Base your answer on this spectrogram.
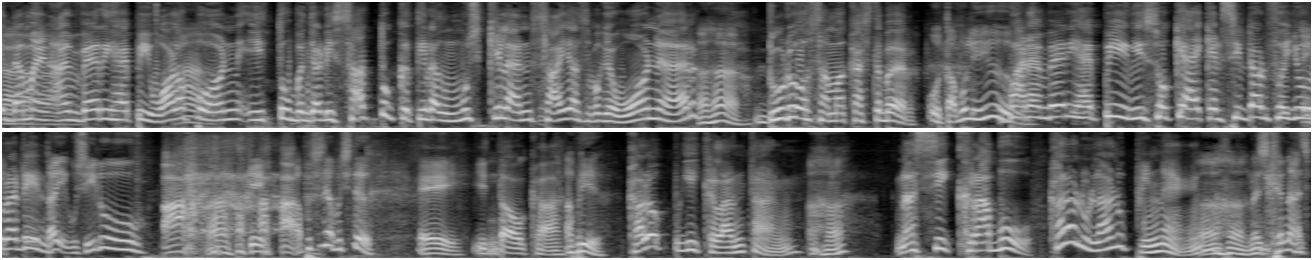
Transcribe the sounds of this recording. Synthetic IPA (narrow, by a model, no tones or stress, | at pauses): damãjnãjmvɛɾiɦɛpiwalawpʊnit̪umə̃ɲd͡ʒadisat̪ukət̪idanmũskilansajas̬əbaɡajwɔnərɦãdudʊhsamãkast̪əmərot̪aʔbolɛhjəbatajmvɛɾiɦɛpidisokeajkɛ̃nsit̚dãw̃nfɔjuɾadint̪aiʔkusiluʔakeapət͡ʃit̪əap̬ət͡ʃi̥t̪əejḭt̪awka̰apadiə̰kalawpəɡikʰəlant̪a̰nʔaɦãː | ãsikʰəɾabukalawlulalupinɛ̰̃ŋaɦãnãsikənas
